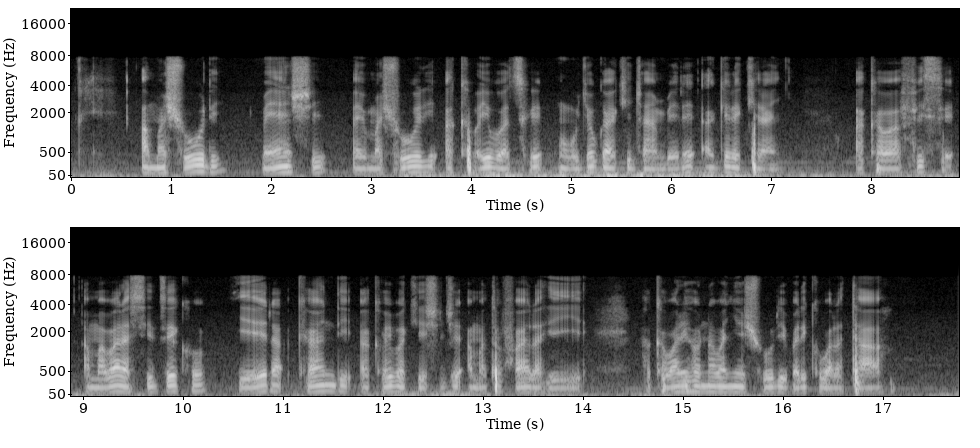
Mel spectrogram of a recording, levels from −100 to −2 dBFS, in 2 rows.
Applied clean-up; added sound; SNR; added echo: none; Wind; 9 dB; none.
